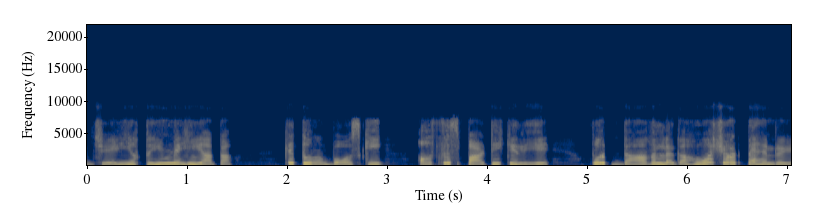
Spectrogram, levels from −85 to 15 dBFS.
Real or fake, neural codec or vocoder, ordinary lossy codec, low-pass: fake; codec, 16 kHz, 2 kbps, FunCodec, trained on LibriTTS, 25 frames a second; Opus, 32 kbps; 7.2 kHz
